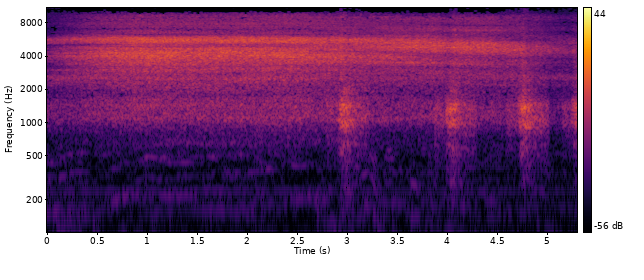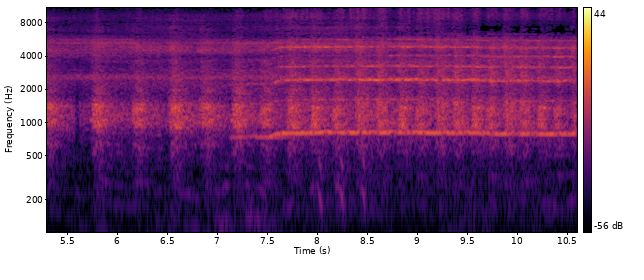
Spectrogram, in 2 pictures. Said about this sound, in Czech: To je pára 377, původně německá. Je tam reproduktor asi 9x15 mm.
